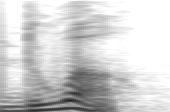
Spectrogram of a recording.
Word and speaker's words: doigt: Okay, so don't be frightened by this G because basically you don't pronounce it and then the final T you don't pronounce it. So the only thing you get to pronounce is this combination of three letters, here, D, O, I, okay? O, I, it's wa and then D, doigt.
